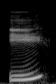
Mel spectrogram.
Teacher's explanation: the e sound is called a front vowel because it's made in the front of the mouth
